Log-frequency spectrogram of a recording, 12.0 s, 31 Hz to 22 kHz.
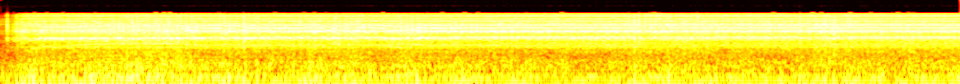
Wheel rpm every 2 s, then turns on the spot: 120, 160, 160, 160, 160, 160.
none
